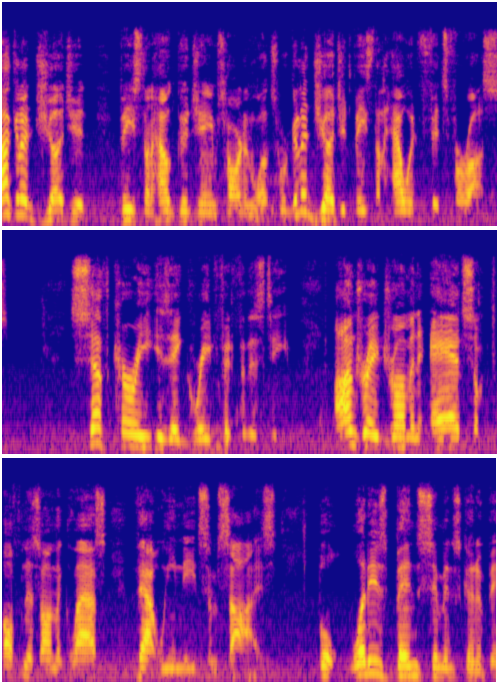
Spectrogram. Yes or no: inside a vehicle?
yes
